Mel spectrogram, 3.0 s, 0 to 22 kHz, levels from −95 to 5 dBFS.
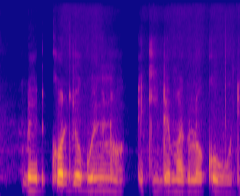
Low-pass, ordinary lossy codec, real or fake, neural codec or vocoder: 19.8 kHz; none; fake; autoencoder, 48 kHz, 128 numbers a frame, DAC-VAE, trained on Japanese speech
